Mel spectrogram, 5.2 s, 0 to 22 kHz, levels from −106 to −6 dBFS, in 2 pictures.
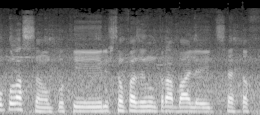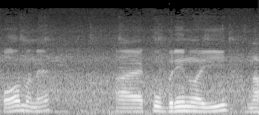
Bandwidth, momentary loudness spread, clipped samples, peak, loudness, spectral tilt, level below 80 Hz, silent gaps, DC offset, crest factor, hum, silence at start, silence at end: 12 kHz; 10 LU; under 0.1%; 0 dBFS; -16 LUFS; -7 dB/octave; -42 dBFS; none; under 0.1%; 16 dB; none; 0 s; 0 s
